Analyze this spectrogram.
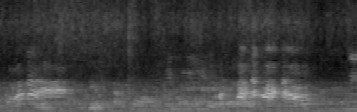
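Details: Talking rose-ringed parakeet, a Kashmiri green parrot kept as a pet, uttering two short bursts of high, nasal, speech-like warbling phrases separated by quieter murmuring, with a steady low electrical hum underneath.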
